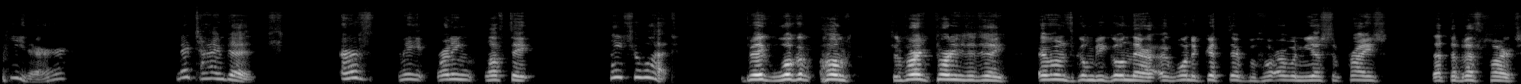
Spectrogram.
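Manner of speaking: garbled speech with a full mouth. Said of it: "when Peter has stuff in his mouth".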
